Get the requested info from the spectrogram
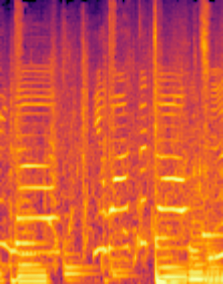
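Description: Children's nursery-rhyme song with a steady beat and a sung line, and a cartoon water-splash sound effect.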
